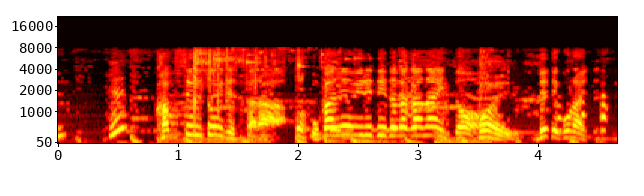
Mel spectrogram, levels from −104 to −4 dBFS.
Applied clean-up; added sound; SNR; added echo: classical method spectral subtraction.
